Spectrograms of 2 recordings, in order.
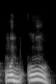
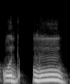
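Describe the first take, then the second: First: "ادعو" with a short final u; short final vowel. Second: "ادعو" with a long drawn-out oo; long final vowel. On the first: Teacher quizzes the singular reply, short final vowel in "ادعو". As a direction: keep the end of "ادعو" brief. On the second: Teacher quizzes the plural reply, long final vowel in "ادعو". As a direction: stretch the end of "ادعو". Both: Shown as a demonstration. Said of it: "اس difference سے ہم پڑھیں گے واحد جمع کو".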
